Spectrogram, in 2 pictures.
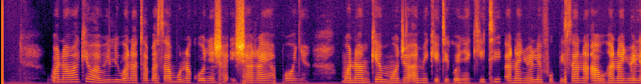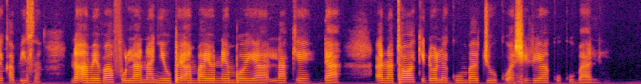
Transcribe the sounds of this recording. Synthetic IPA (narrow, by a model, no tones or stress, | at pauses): wanawakɛwawiliwanataɓasamunakuɔɲɛʃaʔiʃaɾajapɔɲamwanam̩kɛm̩mɔʄaʔamɛkitikwɛɲɛkʰitʰiʔanaɲwɛlɛfupisanaʔauɦanaɲwɛlɛkaɓisa̰ | na̰ʔamɛvaːfulanaɲiupɛʔambajɔnɛmbɔjalakɛɗa | anatʰɔakiɗɔlɛɠumbaʄuːkuaʃiɾiakukuɓali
